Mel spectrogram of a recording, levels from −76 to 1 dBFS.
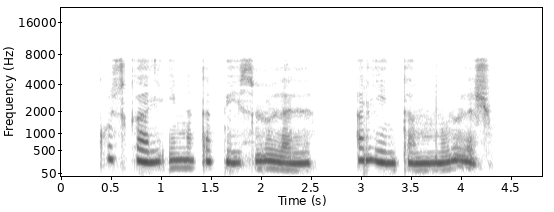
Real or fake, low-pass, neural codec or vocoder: fake; 7.2 kHz; codec, 16 kHz, 8 kbps, FreqCodec, smaller model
